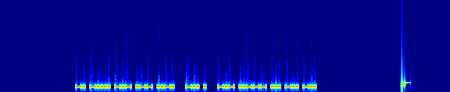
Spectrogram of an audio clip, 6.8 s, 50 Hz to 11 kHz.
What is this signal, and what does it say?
Morse code, heard as a keyed tone, about 42 wpm, 700 Hz. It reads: N6KWF DE K2SDD
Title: USA Callsign DE Callsign - 5 Characters - 45wpm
